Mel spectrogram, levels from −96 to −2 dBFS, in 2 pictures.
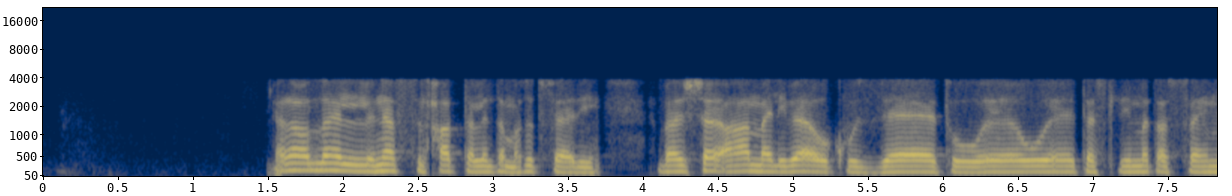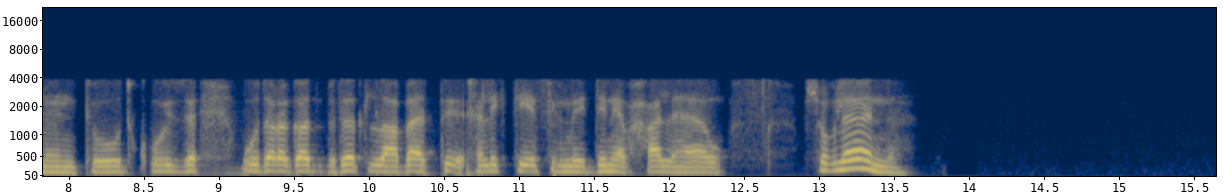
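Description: This speech clip has two brief dropouts, from 2.58 to 2.60 s and from 10.64 to 10.66 s. In each, the sound cuts abruptly to dead silence for 20 ms. This is packet loss filled with silence. A stretch of the stream never arrived, and the receiver inserted zeros instead of concealing the gap, so each hole fits a single lost 20 ms packet. Throughout, the G.711 telephone coding shows its usual 4 kHz upper band limit.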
